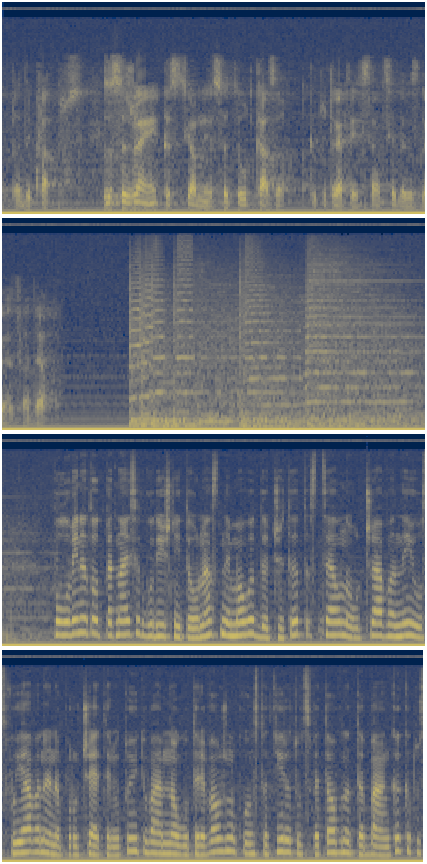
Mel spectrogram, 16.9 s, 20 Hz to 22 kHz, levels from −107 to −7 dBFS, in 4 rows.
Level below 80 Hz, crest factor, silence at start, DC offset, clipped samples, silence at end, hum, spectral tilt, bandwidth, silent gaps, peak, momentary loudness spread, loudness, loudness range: -48 dBFS; 16 dB; 0 s; 7%; under 0.1%; 0 s; none; -4.5 dB/octave; 19.5 kHz; none; -16 dBFS; 11 LU; -34 LUFS; 6 LU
